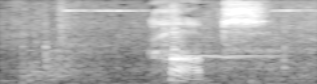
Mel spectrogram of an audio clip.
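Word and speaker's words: copse: course if you are familiar with the term cops which is spelled c o PS e if I'm correct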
